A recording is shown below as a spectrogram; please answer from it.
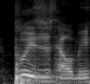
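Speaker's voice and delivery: put-on voice, almost crying, pleading tone. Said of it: "almost in tears".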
